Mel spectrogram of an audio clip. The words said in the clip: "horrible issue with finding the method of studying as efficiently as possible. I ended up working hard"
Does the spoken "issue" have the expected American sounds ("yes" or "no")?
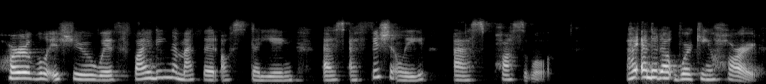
yes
